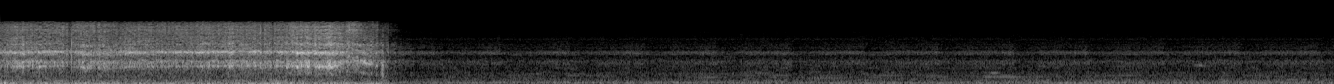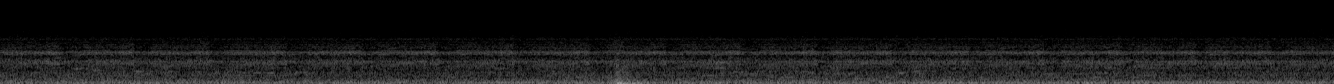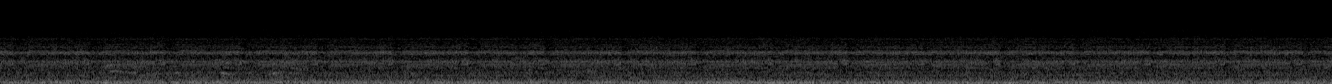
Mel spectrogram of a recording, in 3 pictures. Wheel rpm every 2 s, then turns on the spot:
220, 170, 10, 0, 0, 0, 0, 0, 0, 0, 0, 0, 0, 0, 0, 0, 0, 0, 0, 0.
none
